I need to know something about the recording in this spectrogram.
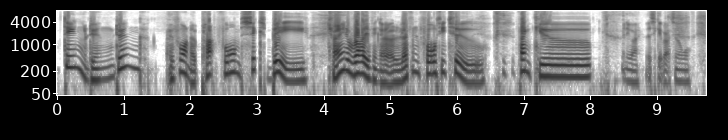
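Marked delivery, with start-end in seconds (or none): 0.1-8.0 put-on railway station tannoy announcer voice. Speaker riffs on sounding like a railway station tunnel announcement; railway station announcement voice. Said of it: "like doing a tunnel announcement at a railway station".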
